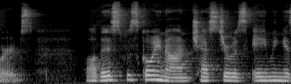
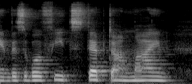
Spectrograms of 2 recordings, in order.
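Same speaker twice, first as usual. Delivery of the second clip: ordinary delivery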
